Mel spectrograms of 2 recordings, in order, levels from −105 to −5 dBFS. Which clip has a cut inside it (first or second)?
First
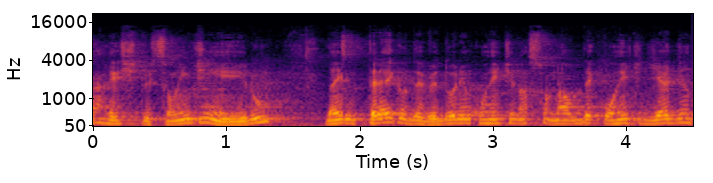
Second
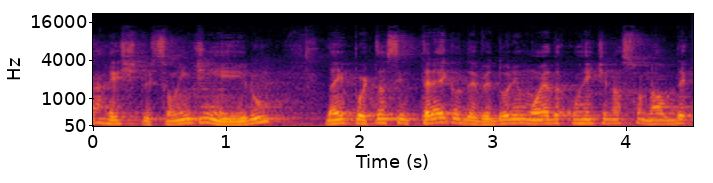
first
